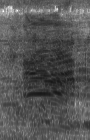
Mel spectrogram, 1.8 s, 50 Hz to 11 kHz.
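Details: Sahiwal bull at a busy cattle market in Panchbibi, Joypurhat, Bangladesh, on 13 June 2024, giving one loud drawn-out harmonic moo lasting about a second, with market chatter beneath.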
